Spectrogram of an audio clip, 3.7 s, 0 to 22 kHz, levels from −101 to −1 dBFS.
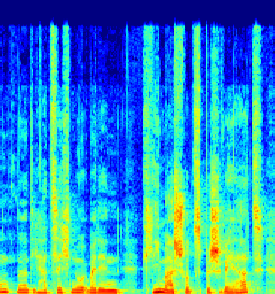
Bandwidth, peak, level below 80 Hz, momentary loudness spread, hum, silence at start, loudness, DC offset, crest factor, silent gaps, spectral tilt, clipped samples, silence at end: over 20 kHz; 0 dBFS; -54 dBFS; 9 LU; none; 0 s; -17 LUFS; under 0.1%; 16 dB; none; -4.5 dB/octave; under 0.1%; 0 s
